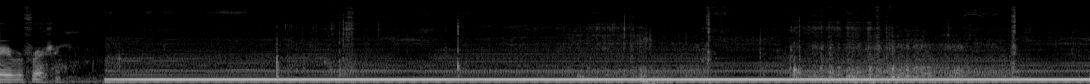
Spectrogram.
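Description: A suction hose drones steadily as it draws liquid from a pit.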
